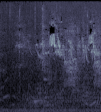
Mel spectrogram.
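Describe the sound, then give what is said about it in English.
Birds chirp and twitter in a busy overlapping chorus at dusk as they return to their nests, a steady wash of high tweets over a low background hum. “It seems the birds are also out on a long drive.”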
